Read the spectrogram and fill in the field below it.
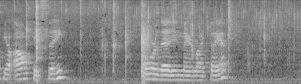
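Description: Beaten egg pours into a pan.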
